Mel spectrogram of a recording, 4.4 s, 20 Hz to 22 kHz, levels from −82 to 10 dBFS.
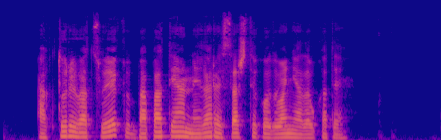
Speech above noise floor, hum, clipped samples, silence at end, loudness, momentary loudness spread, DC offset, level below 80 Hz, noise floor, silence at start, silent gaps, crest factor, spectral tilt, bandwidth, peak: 41 dB; none; under 0.1%; 0.95 s; -27 LUFS; 9 LU; under 0.1%; -56 dBFS; -67 dBFS; 0.35 s; none; 18 dB; -5.5 dB/octave; 15.5 kHz; -10 dBFS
